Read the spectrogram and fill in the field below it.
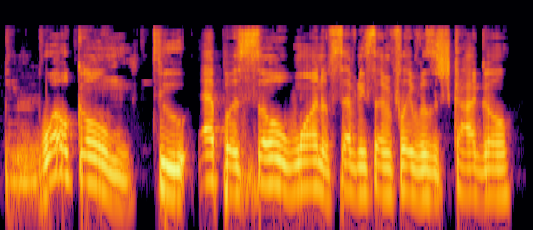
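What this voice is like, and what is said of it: Voice cracks while speaking. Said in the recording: “my voice cracked right off the top”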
